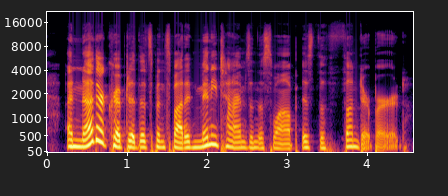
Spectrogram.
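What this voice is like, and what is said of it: Usual voice. Nothing is said of it.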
